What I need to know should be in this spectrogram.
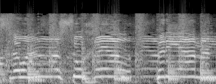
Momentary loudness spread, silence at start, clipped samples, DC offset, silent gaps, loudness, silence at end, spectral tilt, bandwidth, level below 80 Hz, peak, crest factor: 3 LU; 0 s; 0.9%; 0.4%; none; -6 LUFS; 0 s; -2.5 dB/octave; 12 kHz; -36 dBFS; 0 dBFS; 8 dB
